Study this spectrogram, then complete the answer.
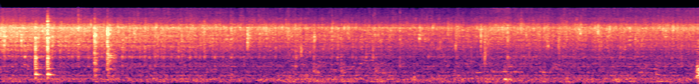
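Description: Black pomfret coated for rawa fish fry sizzling in a pan over a low flame, a steady soft frying hiss with occasional light clinks from turning the fish.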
